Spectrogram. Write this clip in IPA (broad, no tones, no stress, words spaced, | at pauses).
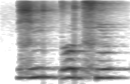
zyd d̪ɔdsʲə̃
